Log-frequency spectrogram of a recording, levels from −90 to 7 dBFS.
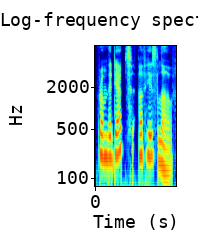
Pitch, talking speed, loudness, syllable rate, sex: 195 Hz, 220 wpm, -18 LUFS, 4.4 syllables/s, female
